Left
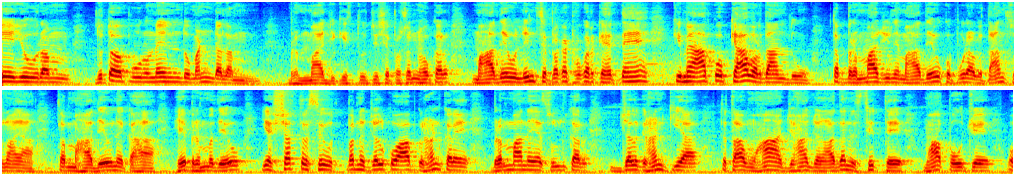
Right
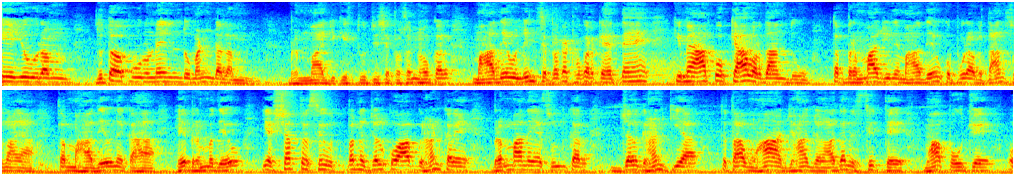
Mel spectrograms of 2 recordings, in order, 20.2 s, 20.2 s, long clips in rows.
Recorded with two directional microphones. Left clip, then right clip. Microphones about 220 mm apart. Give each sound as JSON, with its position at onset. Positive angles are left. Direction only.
{"t": 0.0, "sound": "a man's voice", "side_deg": 35}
